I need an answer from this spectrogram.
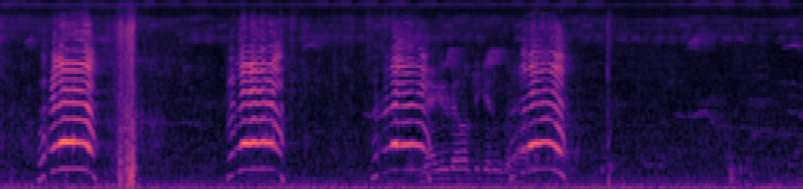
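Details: Desi goat giving four quavering bleats about one and a half seconds apart, each rising then falling slightly, with a sharp click early on and a constant low hum behind.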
